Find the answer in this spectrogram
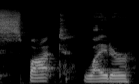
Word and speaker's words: Spotlighter: using for years is spotlighter with a r at the end Spotlight with an R pronounced spotlighter and you can go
